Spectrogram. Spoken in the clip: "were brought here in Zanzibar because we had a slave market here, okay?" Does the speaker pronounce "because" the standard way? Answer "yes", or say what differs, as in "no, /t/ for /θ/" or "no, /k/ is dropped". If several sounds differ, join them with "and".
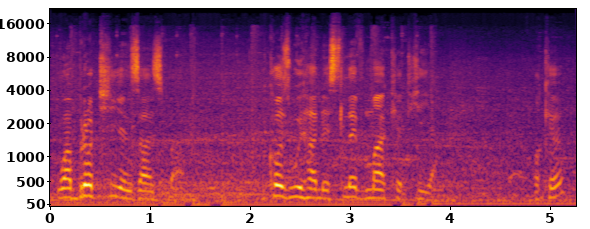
yes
